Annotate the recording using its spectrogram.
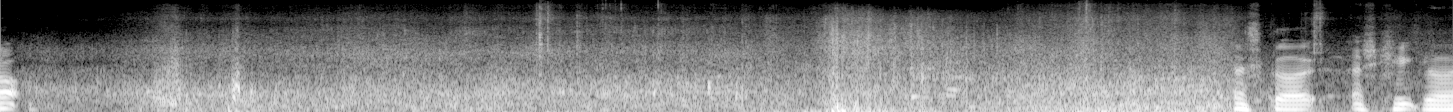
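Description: A stream rushes and splashes close by.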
